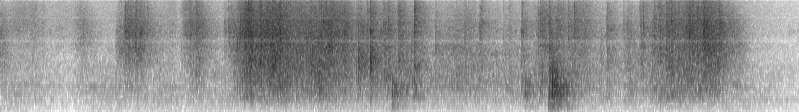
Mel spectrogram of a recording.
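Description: A sheet of paper rustling and crinkling as it is handled and lifted from a worktop, in a run of noisy bursts with a sharp crackle about five and a half seconds in.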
